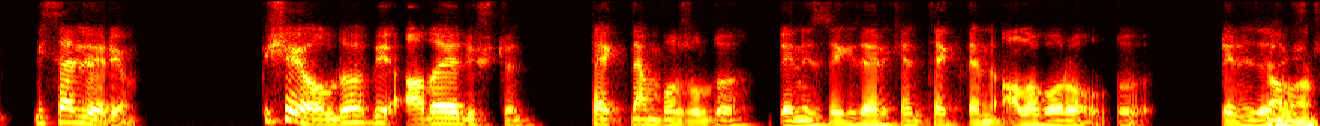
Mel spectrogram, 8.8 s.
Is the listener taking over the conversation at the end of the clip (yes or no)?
no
